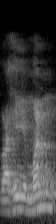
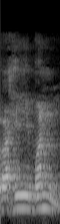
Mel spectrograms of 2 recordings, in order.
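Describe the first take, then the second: No difference in how they are said.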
